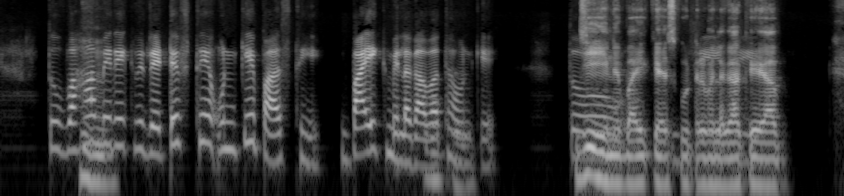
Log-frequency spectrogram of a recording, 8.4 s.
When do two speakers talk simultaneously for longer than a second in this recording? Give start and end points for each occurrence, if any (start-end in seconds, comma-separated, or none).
5.8-7.7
